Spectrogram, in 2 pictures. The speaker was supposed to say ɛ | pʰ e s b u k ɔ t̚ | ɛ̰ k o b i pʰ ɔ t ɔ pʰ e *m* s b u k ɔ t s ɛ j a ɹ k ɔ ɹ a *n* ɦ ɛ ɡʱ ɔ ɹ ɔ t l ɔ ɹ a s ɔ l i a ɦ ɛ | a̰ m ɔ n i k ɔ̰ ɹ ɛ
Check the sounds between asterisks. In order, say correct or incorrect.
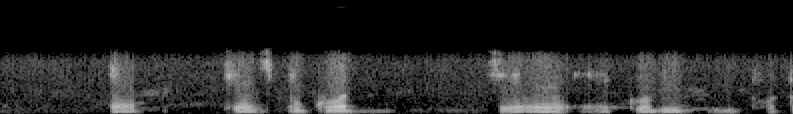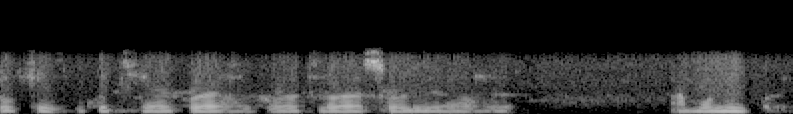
incorrect: none, incorrect: none

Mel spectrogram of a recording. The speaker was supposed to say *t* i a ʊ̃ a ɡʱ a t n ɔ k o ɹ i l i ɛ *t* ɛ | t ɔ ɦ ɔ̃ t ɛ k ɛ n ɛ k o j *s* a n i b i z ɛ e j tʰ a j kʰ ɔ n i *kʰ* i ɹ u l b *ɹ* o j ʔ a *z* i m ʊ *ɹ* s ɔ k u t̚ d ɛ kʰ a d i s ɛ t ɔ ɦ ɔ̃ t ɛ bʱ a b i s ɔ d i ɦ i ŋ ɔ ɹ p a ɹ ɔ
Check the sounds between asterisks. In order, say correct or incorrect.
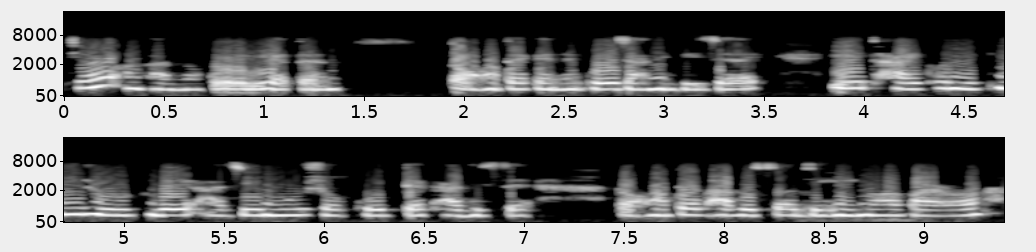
correct, correct, incorrect: z, incorrect: k, incorrect: l, correct, correct

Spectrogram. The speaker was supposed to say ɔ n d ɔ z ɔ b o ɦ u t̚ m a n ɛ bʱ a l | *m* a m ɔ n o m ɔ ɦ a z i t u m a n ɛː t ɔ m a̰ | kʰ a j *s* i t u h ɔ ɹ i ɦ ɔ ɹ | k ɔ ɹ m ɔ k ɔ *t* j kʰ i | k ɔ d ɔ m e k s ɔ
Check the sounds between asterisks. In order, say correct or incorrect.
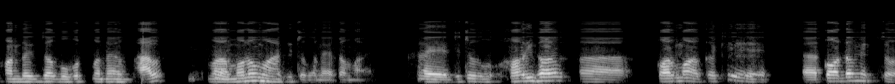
correct, incorrect: z, incorrect: none

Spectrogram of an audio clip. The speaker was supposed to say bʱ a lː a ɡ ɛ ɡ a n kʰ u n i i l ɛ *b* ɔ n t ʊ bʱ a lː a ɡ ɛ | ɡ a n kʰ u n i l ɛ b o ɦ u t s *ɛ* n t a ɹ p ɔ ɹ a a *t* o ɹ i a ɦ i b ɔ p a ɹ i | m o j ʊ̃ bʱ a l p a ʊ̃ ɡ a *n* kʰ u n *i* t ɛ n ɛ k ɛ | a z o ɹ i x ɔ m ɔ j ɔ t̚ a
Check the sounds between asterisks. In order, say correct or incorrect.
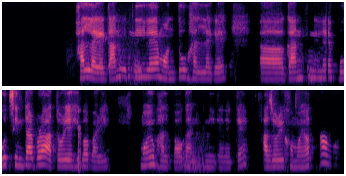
incorrect: m, incorrect: i, correct, correct, correct

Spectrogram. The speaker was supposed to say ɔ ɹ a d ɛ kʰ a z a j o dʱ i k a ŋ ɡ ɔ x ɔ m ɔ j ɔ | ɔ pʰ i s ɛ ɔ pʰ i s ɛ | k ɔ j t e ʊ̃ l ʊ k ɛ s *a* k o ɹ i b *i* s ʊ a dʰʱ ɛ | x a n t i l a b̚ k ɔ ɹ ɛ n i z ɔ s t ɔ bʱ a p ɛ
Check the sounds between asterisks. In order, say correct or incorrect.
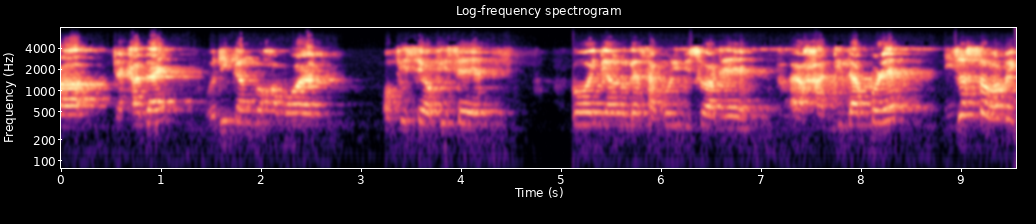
correct, correct

